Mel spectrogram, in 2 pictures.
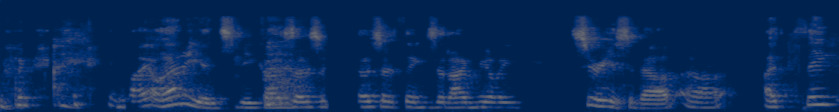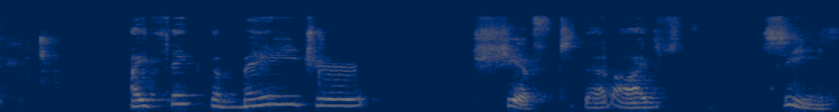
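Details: Adult woman with aphasia, speech in broken fragments with long pauses; aphasia.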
